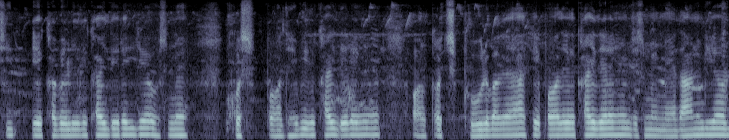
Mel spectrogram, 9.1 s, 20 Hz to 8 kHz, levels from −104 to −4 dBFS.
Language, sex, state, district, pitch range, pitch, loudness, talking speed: Hindi, male, Chhattisgarh, Kabirdham, 125-135 Hz, 130 Hz, -32 LUFS, 205 wpm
